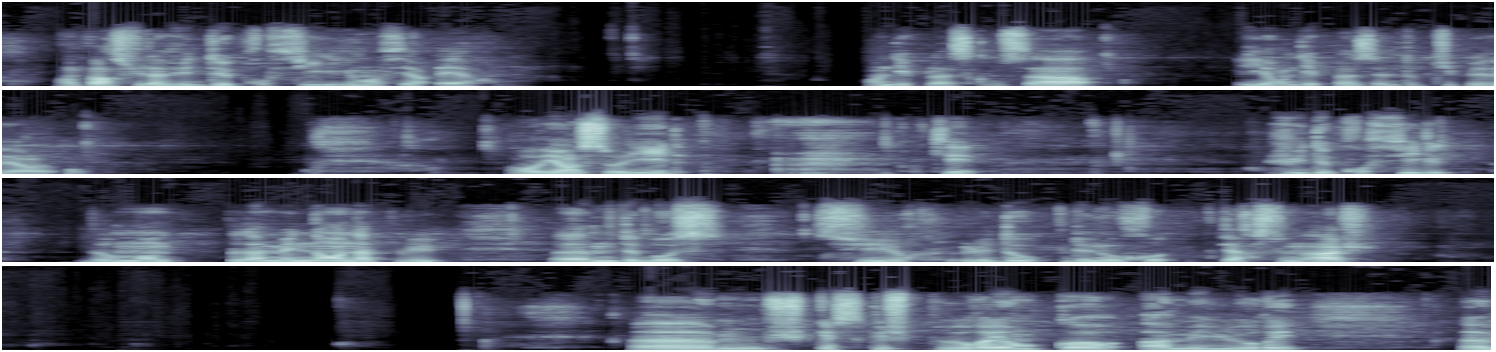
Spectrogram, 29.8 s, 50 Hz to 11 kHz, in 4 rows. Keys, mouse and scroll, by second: 1.6 r, 3.8-8.9 drag, 8.9 z, 9.2 scroll down 2, 9.5 middle click, 10.0 Tab, 11.0 KP_1, 11.9-12.9 scroll down 3, 12.9 KP_3, 13.7-14.3 scroll up 1, 14.3-14.7 scroll up 6, 14.7-17.7 middle drag, 17.7-18.1 scroll up 2, 18.1-20.2 middle drag, 20.2 KP_1, 21.0-22.1 scroll down 5, 22.1 a, 22.4-23.4 scroll down 9, 23.4-24.1 scroll up 4, 24.1 scroll down 1, 24.9 scroll up 1, 25.7-27.0 scroll up 8, 29.7-29.8 scroll up 1.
